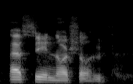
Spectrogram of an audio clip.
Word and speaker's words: FC Nordsjælland: FC Nordsjælland.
